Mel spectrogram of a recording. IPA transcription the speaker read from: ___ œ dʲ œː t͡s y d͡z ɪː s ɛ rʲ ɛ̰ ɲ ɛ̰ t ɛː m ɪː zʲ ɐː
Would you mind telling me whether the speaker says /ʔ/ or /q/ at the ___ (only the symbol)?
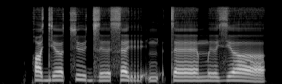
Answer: q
